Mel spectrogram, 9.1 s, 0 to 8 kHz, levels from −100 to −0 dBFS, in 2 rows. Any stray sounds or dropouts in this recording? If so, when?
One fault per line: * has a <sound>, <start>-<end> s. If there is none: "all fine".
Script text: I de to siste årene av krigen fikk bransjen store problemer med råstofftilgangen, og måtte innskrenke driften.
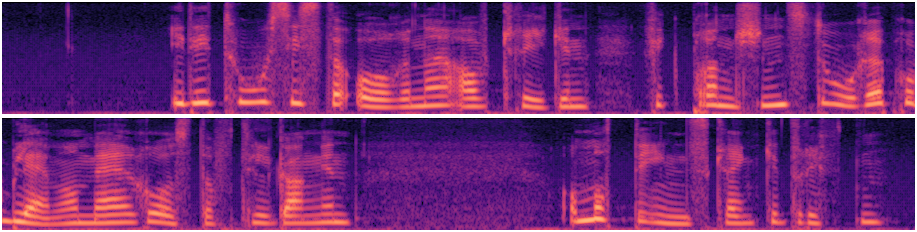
all fine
